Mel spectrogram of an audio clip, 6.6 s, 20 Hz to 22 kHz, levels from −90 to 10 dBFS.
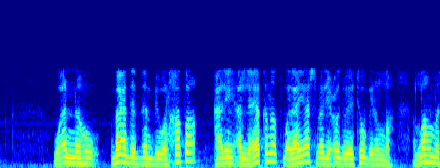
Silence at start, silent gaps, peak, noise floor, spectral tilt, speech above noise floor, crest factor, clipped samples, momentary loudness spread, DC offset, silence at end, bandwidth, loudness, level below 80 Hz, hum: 0.8 s; none; -10 dBFS; -62 dBFS; -12.5 dB/octave; 35 dB; 18 dB; under 0.1%; 9 LU; under 0.1%; 0 s; 4.3 kHz; -29 LUFS; -56 dBFS; none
